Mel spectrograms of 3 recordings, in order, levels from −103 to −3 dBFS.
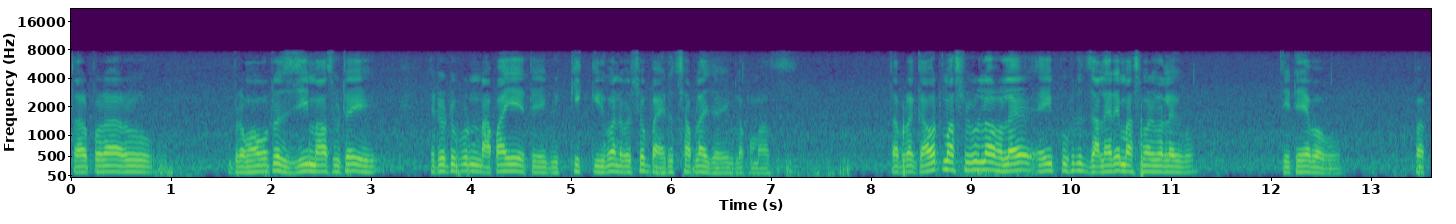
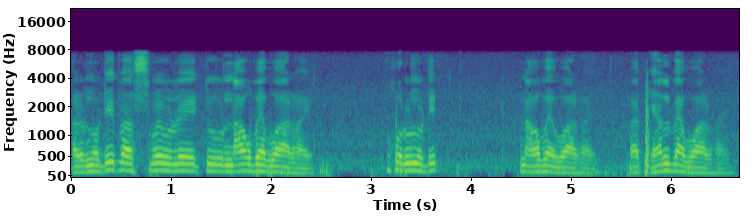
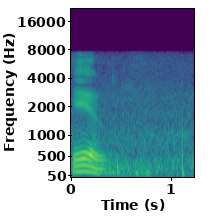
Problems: none marked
